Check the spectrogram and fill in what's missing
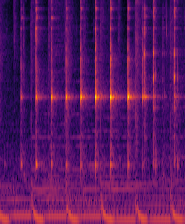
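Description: A spoon stirs chia seeds and cocoa powder inside a small one-cup glass mason jar, making a steady rhythm of bright clinks against the glass, about four per second, close and clear with no talking.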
